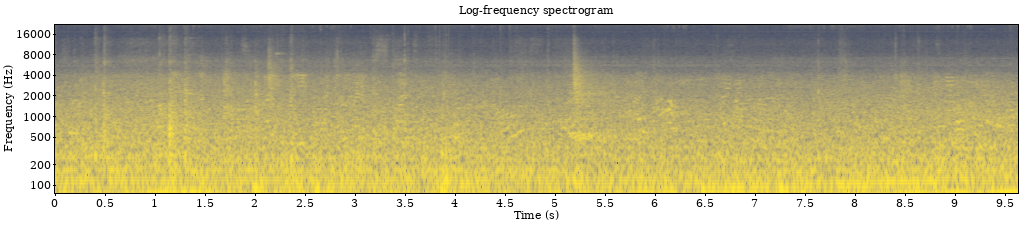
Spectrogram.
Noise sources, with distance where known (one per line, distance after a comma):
person or small group talking, far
